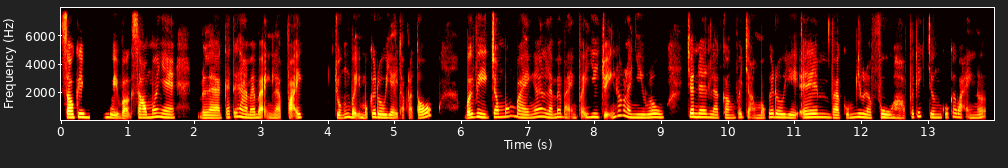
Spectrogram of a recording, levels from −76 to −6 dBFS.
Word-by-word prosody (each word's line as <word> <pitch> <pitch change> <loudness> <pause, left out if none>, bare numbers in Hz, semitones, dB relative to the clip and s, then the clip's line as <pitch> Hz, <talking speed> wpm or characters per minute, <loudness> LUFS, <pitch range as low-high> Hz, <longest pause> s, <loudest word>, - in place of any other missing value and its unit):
Sau 225 -1 +9
khi 245 +2 +5
chuẩn 225 -1 -3
bị - - +3
vợt - - +1
xong 215 +2 +3
á 260 - +2
nha, 225 -5 +2 0.3
là 185 -1 +1
cái 220 +2 -4
thứ 275 - -4
hai 250 -5 +2
mấy 200 0 +1
bạn 95 - +2
là 95 - -1
phải 225 - +4 0.5
chuẩn 220 +6 -1
bị - - +2
một 205 - -4
cái 245 - +2
đôi 215 -2 +3
giày 195 - +1
thật - - -9
là - - -5
tốt. - - +3 0.5
Bởi 220 - +5
vì 245 -3 +2
trong 245 0 +4
bóng 280 +3 -4
bàn 215 -2 0
á 270 +2 0
là 230 -5 -1
mấy 250 +3 -3
bạn 210 - -6
phải - - -3
di 250 0 0
chuyển 240 +1 0
rất 355 +3 -5
là 255 - 0
nhiều 220 -1 -1
luôn, 235 0 +1 0.3
cho 260 - +5
nên 245 -1 +2
là 210 -2 -2
cần 195 0 -4
phải - - -5
chọn 185 - -5
một - - -5
cái 245 0 0
đôi 225 -2 +2
giày 195 - 0
êm, 240 +1 +1
và 195 -1 +2
cũng 210 +4 -7
như 250 0 0
là 205 -3 -1
phù 215 0 0
hợp 190 -1 -6
với 235 - -4
cái 290 +3 -5
chân 220 -2 -2
của - - -8
các 260 - -5
bạn 195 -4 -5
nữa. 215 +3 -4
225 Hz, 280 wpm, -25 LUFS, 210-245 Hz, 0.5 s, Sau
